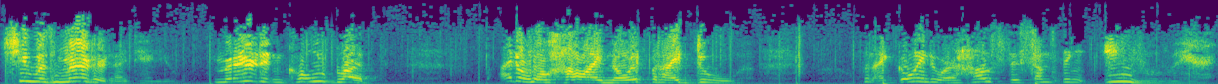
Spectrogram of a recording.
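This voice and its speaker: A woman's voice: high-pitched, animated, moderate pace, soft background music. A woman playing a frightened, earnest young heiress, pleading in emotional 1940s radio drama style. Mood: fearful, insistent. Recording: muffled, noisy 1940s radio recording.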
